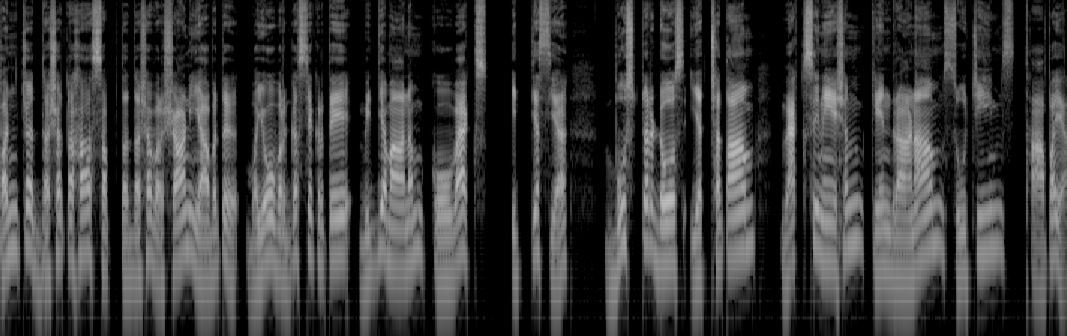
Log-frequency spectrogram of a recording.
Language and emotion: Sanskrit, neutral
